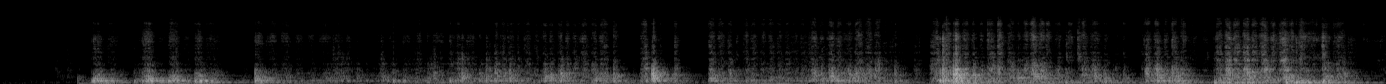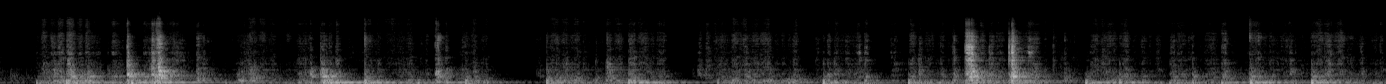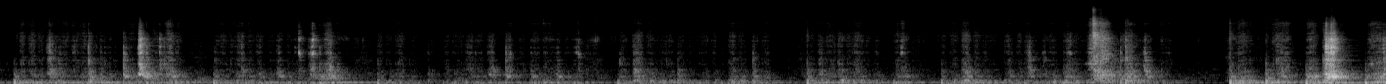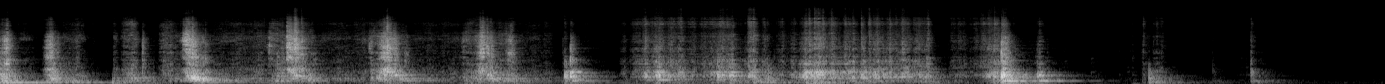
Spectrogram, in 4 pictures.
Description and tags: scraping plastic cup on metal04
Contact mic on a large metal storage box. Rubbing a plastic cup upside down on the surface.
metal, metallic, grinding, scrape, friction, contact-mic, sawing, scratching, piezo, scratch, filing, grind, rubbed, scraping, rubbing, rub, rough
